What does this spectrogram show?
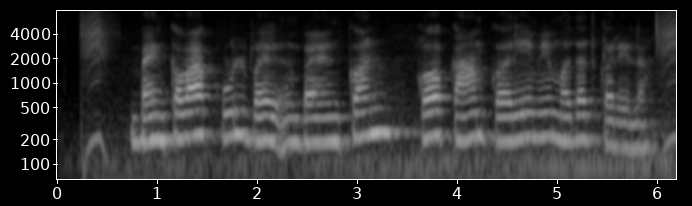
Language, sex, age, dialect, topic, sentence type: Bhojpuri, female, 18-24, Western, banking, statement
